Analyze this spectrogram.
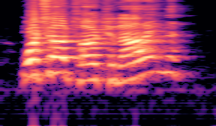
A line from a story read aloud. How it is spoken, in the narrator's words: Gwen called out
